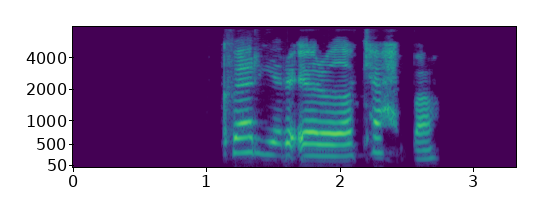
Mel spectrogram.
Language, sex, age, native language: Icelandic, female, 8, Icelandic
